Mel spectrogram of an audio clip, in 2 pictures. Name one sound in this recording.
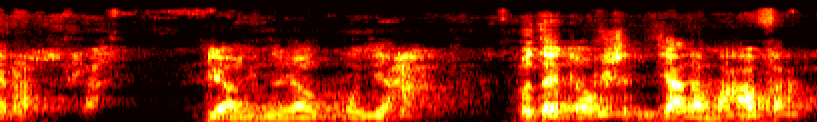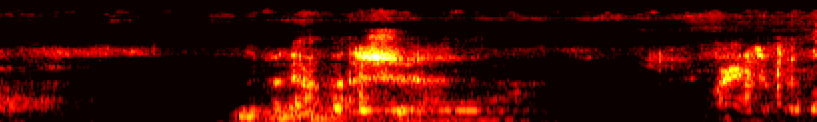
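An older man speaks sternly and firmly, close by.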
